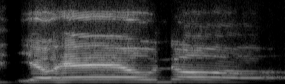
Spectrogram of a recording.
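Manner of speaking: very slow, stretched-out refusal; emphatic disbelief. Real, not acted. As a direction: drag out the last word in scorn. Scornful verdict on the sob story.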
